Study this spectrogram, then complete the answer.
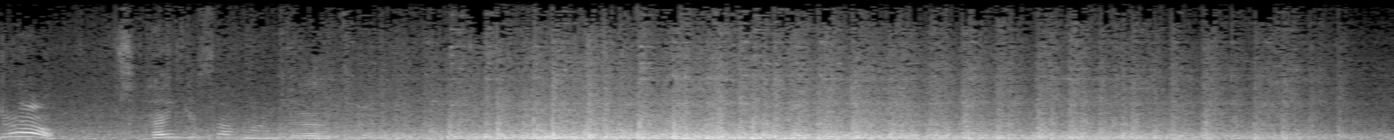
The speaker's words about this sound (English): the overhead elevated train, yes, it's this loud, competes with the languages of over a dozen countries and with the traffic.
